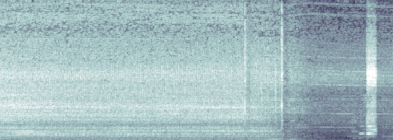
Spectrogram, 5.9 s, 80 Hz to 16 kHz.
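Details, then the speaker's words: 2009 Daihatsu Gran Max engine, owner complains of noise on starting: steady droning hum over the idle, noisy and buzzing, which drops away after cutoff; tagged as a worn idler pulley bearing. "Jadi suara mesinnya seperti itu teman-teman. Jadi suara daripada mesin ini dia agak berisik dan dia mendengung."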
